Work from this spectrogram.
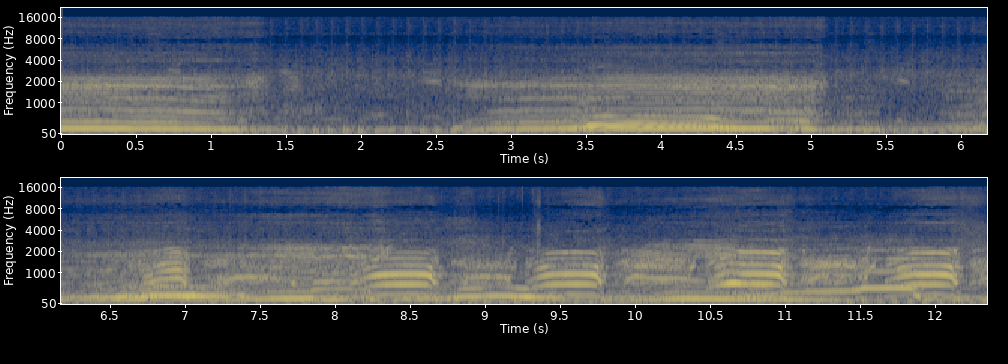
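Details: Fighting polled Hereford bulls, two hornless bulls being remixed in pasture after the breeding season. Long groaning moos open the recording, then a rapid run of short rising-and-falling bellows tumbles one after another, backed by a low droning rumble.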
